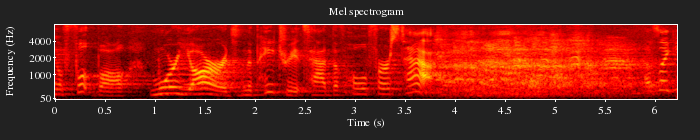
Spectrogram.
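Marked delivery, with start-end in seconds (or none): 3.9-5.9 breathy high real laugh at the joke; amused unvoiced giggle. Real, not acted. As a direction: let a real laugh escape, high and airy. Laughing at Josh Johnson's joke.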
